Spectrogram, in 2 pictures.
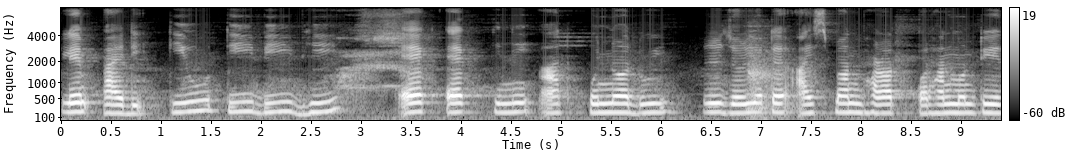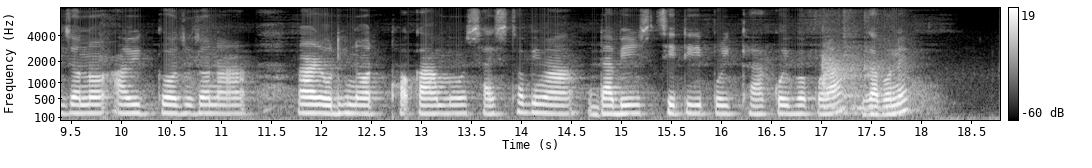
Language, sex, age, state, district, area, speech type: Assamese, female, 45-60, Assam, Golaghat, urban, read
